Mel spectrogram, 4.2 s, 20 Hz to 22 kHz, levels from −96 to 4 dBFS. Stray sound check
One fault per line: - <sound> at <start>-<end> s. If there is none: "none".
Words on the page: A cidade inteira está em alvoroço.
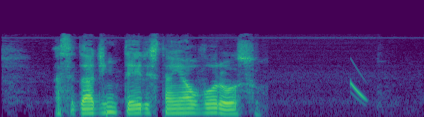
- chirp at 3.5-3.7 s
